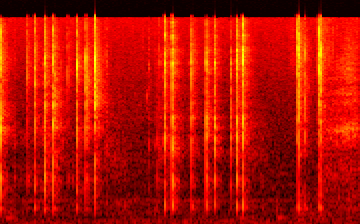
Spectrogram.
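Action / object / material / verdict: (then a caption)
tap / small sealed metal food can tapped with fingernails / metal / none. A small, sealed, full cylindrical olive-colored metal food can is tapped and scratched with long painted nails. Quick, bright clicks and taps come in irregular bursts, each dying away almost at once, with faint scratchy rasping between them.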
